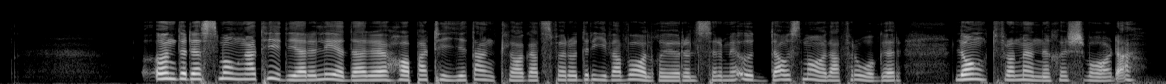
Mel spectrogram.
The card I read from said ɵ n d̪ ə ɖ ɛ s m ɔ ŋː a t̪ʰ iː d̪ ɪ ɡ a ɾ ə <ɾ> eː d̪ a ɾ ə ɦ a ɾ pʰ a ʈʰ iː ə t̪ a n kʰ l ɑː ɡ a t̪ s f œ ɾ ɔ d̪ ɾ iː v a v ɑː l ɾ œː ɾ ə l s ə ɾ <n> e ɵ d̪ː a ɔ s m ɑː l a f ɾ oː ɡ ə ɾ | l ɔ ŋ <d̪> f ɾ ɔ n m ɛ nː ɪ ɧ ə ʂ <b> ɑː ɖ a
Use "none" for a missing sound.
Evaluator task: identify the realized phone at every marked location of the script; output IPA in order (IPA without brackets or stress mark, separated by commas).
l, m, t̪, v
